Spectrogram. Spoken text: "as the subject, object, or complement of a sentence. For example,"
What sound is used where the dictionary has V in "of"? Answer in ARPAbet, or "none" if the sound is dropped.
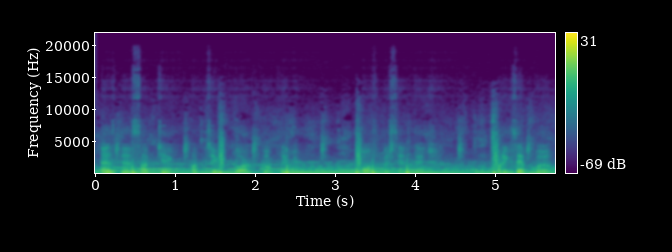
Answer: P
